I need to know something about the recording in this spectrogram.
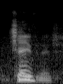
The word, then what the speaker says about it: Chavenage: Challenger, how do you pronounce it? Chavenage. Chavenage.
